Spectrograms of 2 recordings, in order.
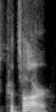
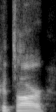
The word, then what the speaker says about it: Qatar: This is the group that has Canada in it, Bosnia and Qatar which some of you will pronounce as Qatar, but it is Qatar.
